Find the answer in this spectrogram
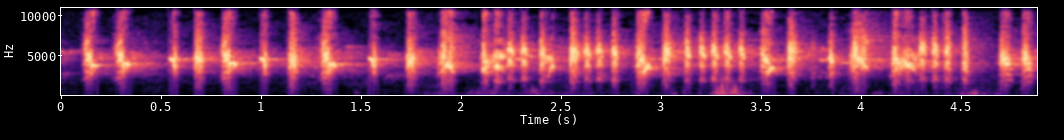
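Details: A long-tailed shrike, used as a master-song recording, gives a rapid, unbroken run of harsh, high chirps and scratchy notes, several each second, with no other sounds behind it.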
